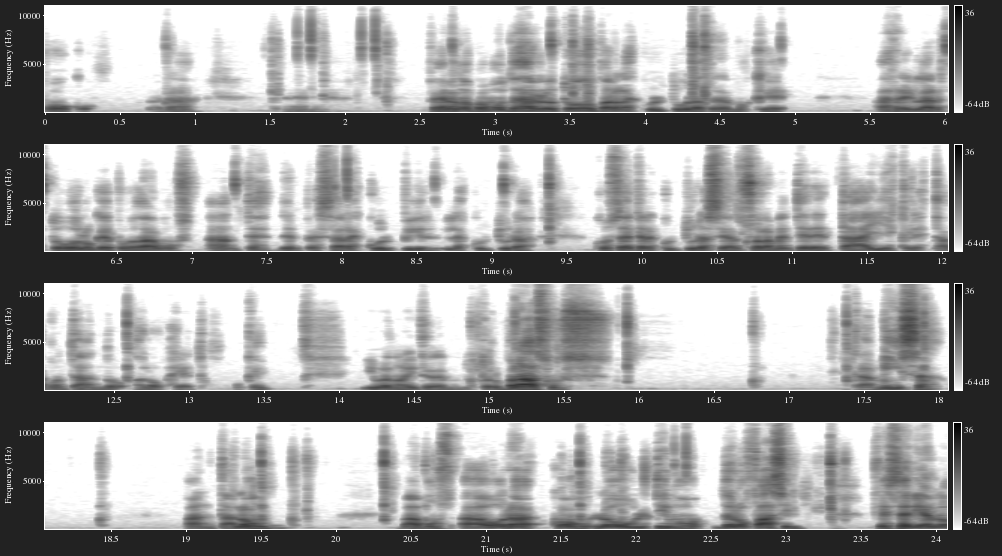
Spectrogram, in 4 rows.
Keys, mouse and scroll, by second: 1.6-2.8 right drag, 2.8 middle click, 3.6 ctrl+z, 4.5 o, 9.3-10.3 drag, 9.3 right click, 11.6 Tab, 23.3 KP_1.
